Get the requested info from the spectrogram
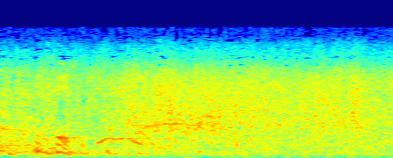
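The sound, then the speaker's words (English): Steady audience applause for a speaker's contribution on a subject, a dense wash of many hands clapping at an even loudness for the whole stretch, with faint voices murmuring underneath. “A well-deserved round of applause for your contribution on that impossible subject.”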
